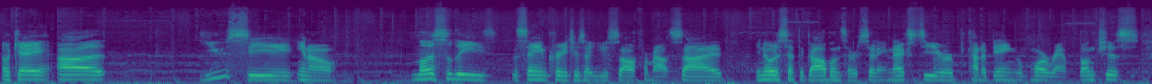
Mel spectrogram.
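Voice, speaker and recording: A man narrating a tabletop game as game master over voice chat, in a loose, rambling, halting way. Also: on the high side, flat delivery, sharp tone, clean tone, soft background music. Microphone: voice chat mic.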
